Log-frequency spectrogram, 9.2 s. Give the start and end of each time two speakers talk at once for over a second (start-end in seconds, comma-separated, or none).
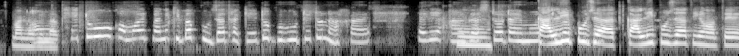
none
